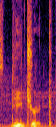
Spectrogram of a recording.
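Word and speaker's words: Deatrich: Now, how'd you say his name? – Dietrich. Am I wrong? – It's Dietrich.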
